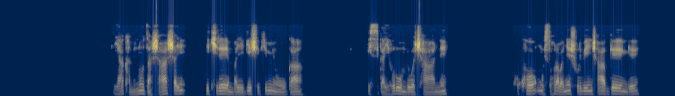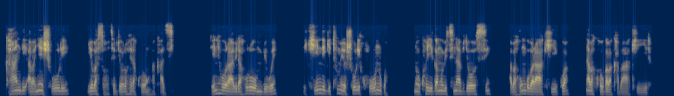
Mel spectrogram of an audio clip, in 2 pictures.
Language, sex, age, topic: Rundi, male, 36-49, education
